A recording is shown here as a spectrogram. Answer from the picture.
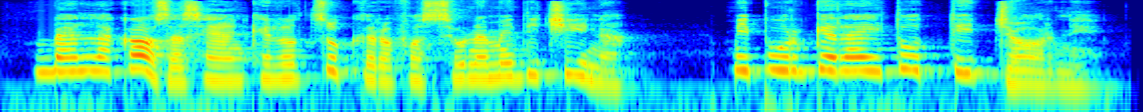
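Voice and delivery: high-pitched delighted puppet; Pinocchio, pleased. Acted. Puppet savouring the sugar, high and pleased. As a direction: voice a greedy puppet, pitched well up.

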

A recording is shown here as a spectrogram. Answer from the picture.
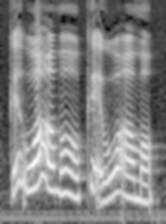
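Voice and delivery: loud, high-pitched admiring cry; gushing, hammed-up wonder; gurgling exclamation. A narrator's reading. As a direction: gurgle it out in an old usurer's voice. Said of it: "di nuovo gorgogliò e di nuovo esclamò".

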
